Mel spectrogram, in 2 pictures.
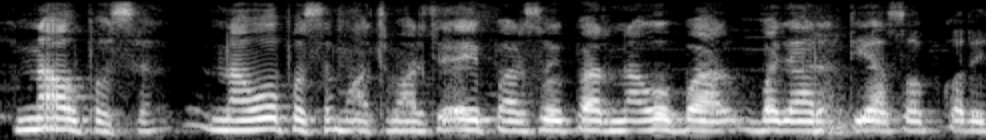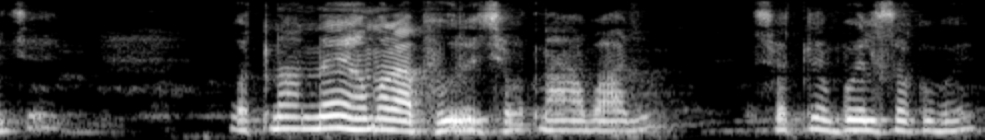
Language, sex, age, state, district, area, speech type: Maithili, female, 60+, Bihar, Madhepura, rural, spontaneous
